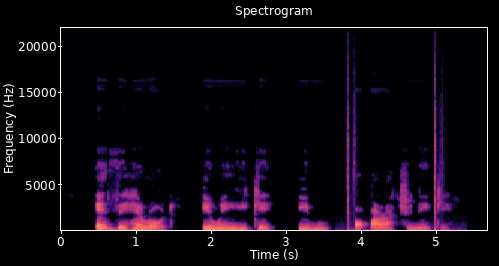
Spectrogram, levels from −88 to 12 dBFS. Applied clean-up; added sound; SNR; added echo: none; Typing; 16 dB; none.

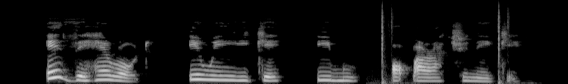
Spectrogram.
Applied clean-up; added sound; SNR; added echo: classical method spectral subtraction.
